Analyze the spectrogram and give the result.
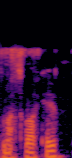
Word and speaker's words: Masuaku: Masuaku? – Yes, it is Masuaku.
